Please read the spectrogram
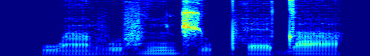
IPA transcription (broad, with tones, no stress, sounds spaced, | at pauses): w ã˨ β ʊ˨ v ĩ˦ d͡ʒ ʊ˨ pʰ ɛ˦ d a˦˨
